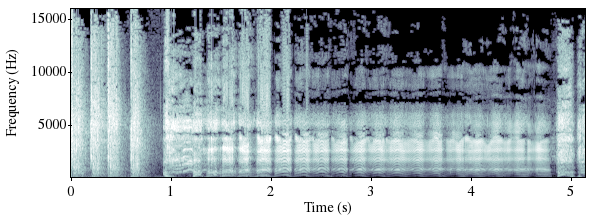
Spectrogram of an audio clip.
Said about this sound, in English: And then if you do that 5-0 knock, you know that 5-0 knock. Maybe some of y'all shouldn't know.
